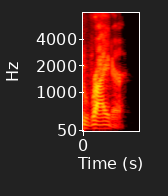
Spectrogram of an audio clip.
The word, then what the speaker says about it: Reiner: Pizzazzle, great name, says Tim was saying Andrew Rayner's name wrong. Wait, yeah, I was saying Rayner. It's actually Reiner. So Andrew Reiner.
